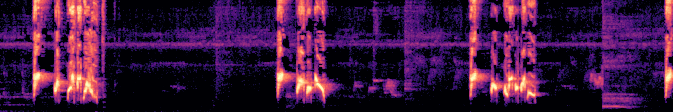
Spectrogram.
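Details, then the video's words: Red-whiskered bulbul singing to provoke decoy birds: short bursts of bright, warbled notes sweeping down, about a second each, repeated every three seconds with silent gaps. "นกปรอดหัวโขนร้องเพราะที่สุด | ฝึกเสียงให้ร้องดัง | กระตุ้นนกต่อให้ฮึกเหิม"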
